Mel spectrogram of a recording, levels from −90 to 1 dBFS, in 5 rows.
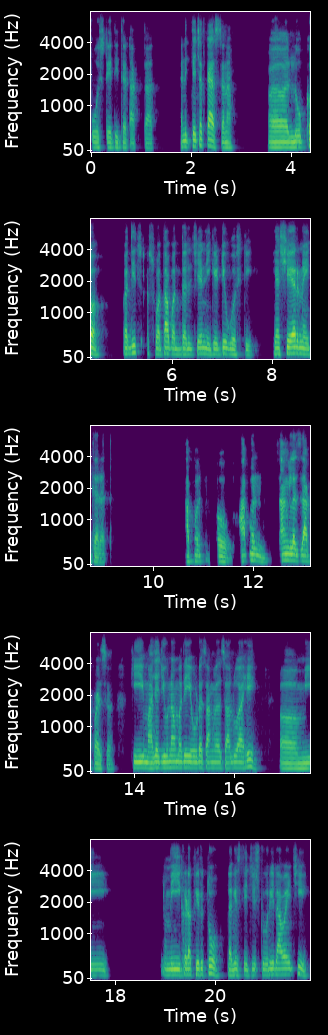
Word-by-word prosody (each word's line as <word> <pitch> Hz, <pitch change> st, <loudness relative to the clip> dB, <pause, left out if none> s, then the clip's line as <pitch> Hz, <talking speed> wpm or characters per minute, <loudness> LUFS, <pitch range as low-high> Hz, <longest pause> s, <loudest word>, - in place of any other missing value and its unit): Post 110 Hz, 0 st, -4 dB
ते 110 Hz, -1 st, -1 dB
तिथे 110 Hz, -1 st, -4 dB
टाकतात 100 Hz, -1 st, -8 dB, 0.6 s
आणि 125 Hz, +1 st, +1 dB
त्याच्यात 135 Hz, +1 st, +1 dB
काय 140 Hz, -3 st, +7 dB
असतं 110 Hz, -2 st, -3 dB
ना? 105 Hz, -1 st, -1 dB, 0.8 s
अ, 110 Hz, 0 st, +5 dB
लोकं 115 Hz, +1 st, +2 dB, 0.5 s
कधीच 140 Hz, +5 st, 0 dB, 0.2 s
स्वतःबद्दलचे 115 Hz, 0 st, 0 dB
निगेटिव्ह 115 Hz, 0 st, 0 dB
गोष्टी 110 Hz, -1 st, -3 dB, 0.5 s
ह्या 125 Hz, -, +2 dB
शेअर 130 Hz, +3 st, +7 dB
नाही 120 Hz, -3 st, +2 dB
करत. 95 Hz, -4 st, -6 dB, 1.5 s
आपण 110 Hz, +2 st, -3 dB, 0.4 s
हो. 105 Hz, -4 st, 0 dB, 0.2 s
आपण 125 Hz, -5 st, 0 dB, 0.4 s
चांगलच 130 Hz, -2 st, +4 dB
दाखवायचं 110 Hz, -5 st, 0 dB, 0.4 s
की 125 Hz, 0 st, +3 dB
माझ्या 120 Hz, 0 st, +3 dB
जीवनामध्ये 125 Hz, +1 st, +2 dB
एवढं 125 Hz, 0 st, +1 dB
चांगलं 120 Hz, 0 st, -2 dB
चालू 115 Hz, +1 st, -3 dB
आहे. 125 Hz, +5 st, +1 dB, 0.5 s
अ, -, -, -4 dB, 0.3 s
मी 115 Hz, 0 st, -2 dB, 1.1 s
मी 120 Hz, 0 st, +1 dB
इकडं 120 Hz, +1 st, +2 dB
फिरतो. 130 Hz, +4 st, +2 dB, 0.3 s
लगेच 115 Hz, 0 st, -1 dB
तिची 120 Hz, 0 st, -4 dB
स्टोरी 120 Hz, +1 st, -2 dB
लावायची. 125 Hz, +1 st, 0 dB
120 Hz, 110 wpm, -22 LUFS, 110-125 Hz, 1.5 s, काय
